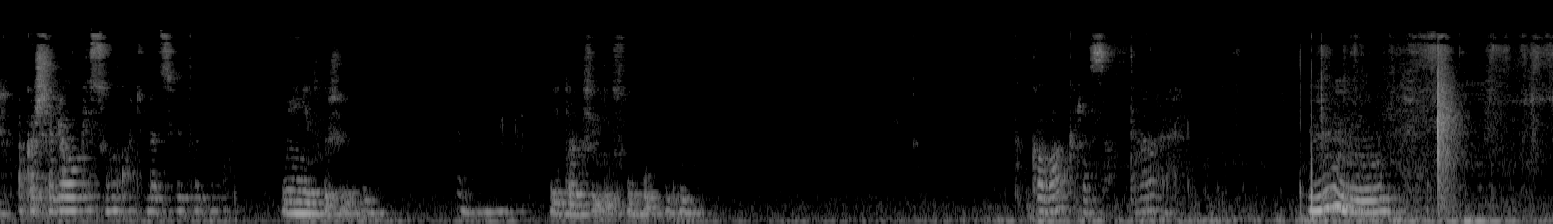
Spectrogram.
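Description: Young women talk quietly and close by.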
